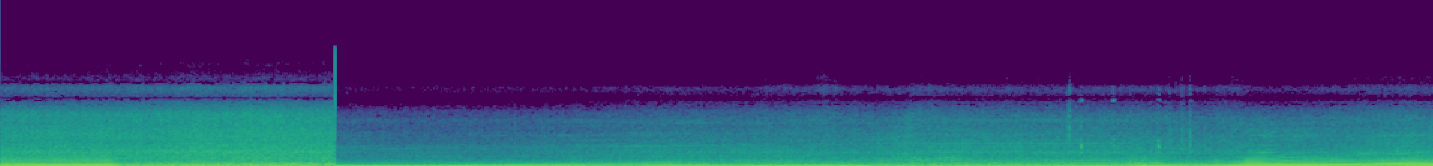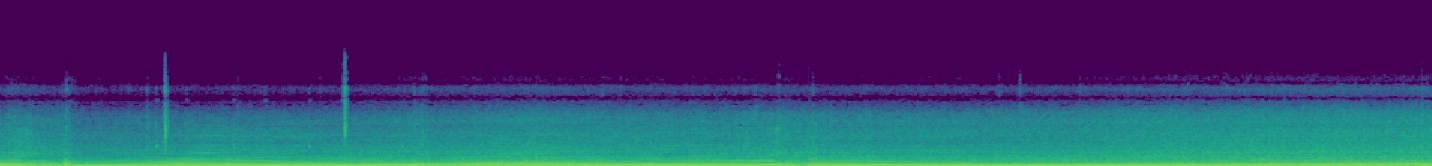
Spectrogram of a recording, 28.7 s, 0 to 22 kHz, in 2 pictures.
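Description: Renault Clio RS 172's naturally aspirated 2.0-litre four-cylinder engine heard from inside the cabin at high Autobahn speed, its note climbing steadily under full throttle. The pitch drops abruptly three times, at about 3 s, 15 s and 22 s in.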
